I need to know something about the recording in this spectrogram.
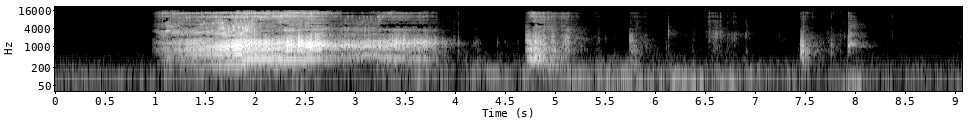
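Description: Thick slime squelches as a ball is squeezed into it.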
